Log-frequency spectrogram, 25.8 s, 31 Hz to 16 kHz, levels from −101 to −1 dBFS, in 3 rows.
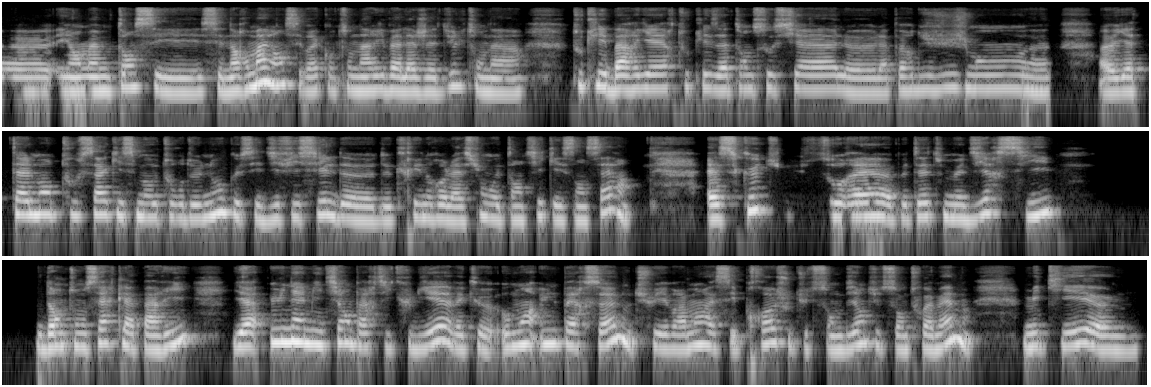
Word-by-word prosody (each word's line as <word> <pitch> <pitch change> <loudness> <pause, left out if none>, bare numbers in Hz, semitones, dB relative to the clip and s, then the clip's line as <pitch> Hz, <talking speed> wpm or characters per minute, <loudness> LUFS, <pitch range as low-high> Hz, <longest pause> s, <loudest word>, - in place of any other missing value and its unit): heu 185 0 -1
et 190 0 0
en 185 - +4
même 190 0 +2
temps, 225 +2 0
c'est 180 -6 0
c'est 180 +1 -3
normal 215 +11 +6
hein. 255 - +2
C'est 260 -1 -6
vrai 190 +1 -3
quand 195 +1 -11
on 195 - -1
arrive 195 +1 0
à 195 - +3
l'âge 185 -1 0
adulte, 220 +6 -4
on 185 -1 -1
a 175 0 -3 0.4
toutes 240 +2 -5
les 235 - +3
barrières, 215 +1 +2
toutes 230 +2 -14
les 215 -2 -4
attentes 205 +1 -3
sociales, 205 -1 -2
heu, 180 -1 -2
la 180 0 -4
peur 195 +2 -5
du 200 0 -6
jugement, 210 -1 -5
heu 180 -1 -3 0.5
heu, - - +2
il 180 - -2
y - - +1
a 190 - 0
tellement 245 +6 +2
tout 250 -1 -7
ça 245 +1 0
qui 240 -2 -3
se 235 0 -1
met 220 - -1
autour 215 0 -5
de 200 0 -2
nous 245 +6 +5
que 250 - -2
c'est 215 -2 -5
difficile 215 +5 -2
de 190 -3 0
de 185 0 -3
créer 210 +3 -7
une 205 - -2
relation 195 +2 -2
authentique 190 +3 -6
et 190 - -1
sincère. 190 +11 -3 0.6
Est-ce 200 0 +6
que 300 - +4
tu 310 -5 0 0.2
saurais 220 -1 +2
peut-être 220 +2 -3
me 205 -2 0
dire 255 +8 -1
si, 270 +1 +1 0.9
dans 200 +2 +4
ton 215 -1 -3
cercle 250 +3 +1
à 210 - 0
Paris, 205 - +2 0.3
il 215 - +4
y - - +6
a 215 - +3
une 265 +1 +9
amitié 245 -1 +5
en 250 - +2
particulier 210 0 -3
avec, 200 -9 +1
heu, 175 - -4
au 200 - -1
moins 240 +3 +2
une 245 0 +3
personne 225 +6 +2
où - - 0
tu 250 -5 -7
es 195 - -1
vraiment 195 +5 0
assez 210 -2 -3
proche, 250 +1 -4
où - - -10
tu 195 - -13
te 190 - -8
sens 180 -1 -3
bien, 215 +6 -1
tu 240 -3 -6
te 205 - -7
sens 190 -2 -3
toi-même, 205 +11 +2 0.4
mais 205 +1 -1
qui 215 +1 -4
est, 215 - +4
heu, 180 -2 -1
210 Hz, 235 wpm, -23 LUFS, 195-235 Hz, 0.9 s, une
